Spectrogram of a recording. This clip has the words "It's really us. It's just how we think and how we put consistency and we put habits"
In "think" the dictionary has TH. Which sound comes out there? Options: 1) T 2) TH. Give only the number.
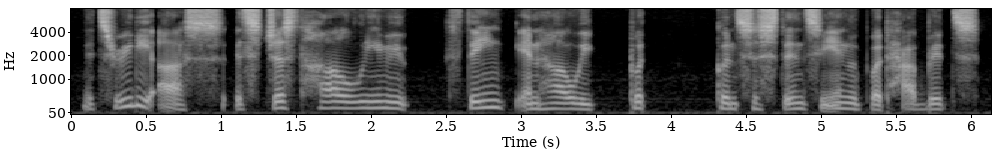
2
